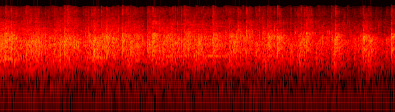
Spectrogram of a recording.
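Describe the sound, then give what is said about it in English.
An audience claps steadily during a sermon, a dense, sustained patter of many hands at an even, fairly loud level with no voices standing out. “Go ahead and clap.”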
